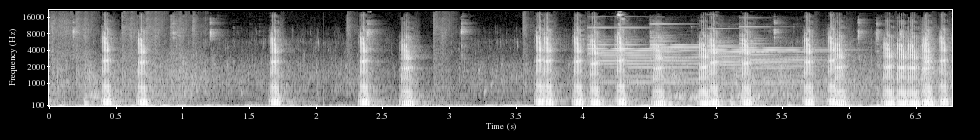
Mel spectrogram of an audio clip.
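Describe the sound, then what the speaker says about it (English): Dozens of pigs oink and grunt in the Crafter video game, a steady run of short, loud squeals and snorts overlapping one another as more pigs crowd in. "We've got pigs. We've got so many pigs."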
